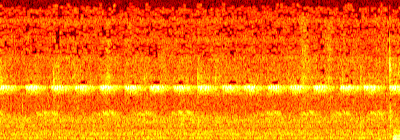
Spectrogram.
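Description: A cricket chirping steadily in the background: an even, high-pitched pulse repeating a few times a second. Faint scratching of a pen writing on paper lies underneath.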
